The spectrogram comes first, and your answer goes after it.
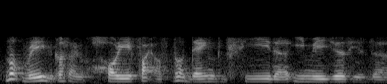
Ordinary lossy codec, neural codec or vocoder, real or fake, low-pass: Opus, 24 kbps; none; real; 3.6 kHz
